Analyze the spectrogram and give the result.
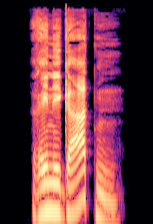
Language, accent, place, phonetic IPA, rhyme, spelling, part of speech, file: German, Germany, Berlin, [ʁeneˈɡaːtn̩], -aːtn̩, Renegaten, noun, De-Renegaten.ogg
- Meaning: inflection of Renegat: 1. genitive/dative/accusative singular 2. nominative/genitive/dative/accusative plural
